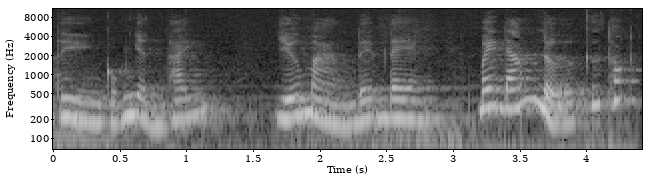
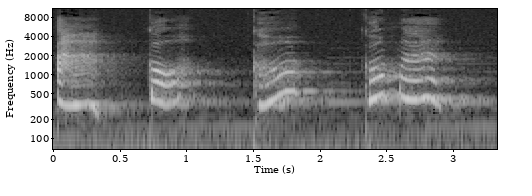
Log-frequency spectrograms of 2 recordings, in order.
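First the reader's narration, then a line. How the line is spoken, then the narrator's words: Panicked scream. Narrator (Vietnamese): Tôi vội kêu lên thất thanh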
